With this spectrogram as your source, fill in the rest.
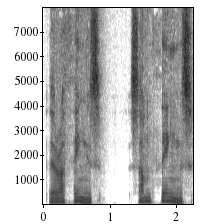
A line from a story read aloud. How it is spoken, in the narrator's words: she faltered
